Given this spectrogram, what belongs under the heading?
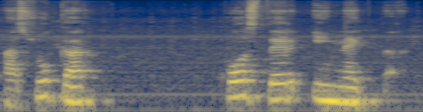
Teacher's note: También aquí terminan con consonante R, entonces tiene el acento en la penúltima sílaba o penúltima vocal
